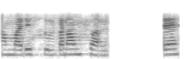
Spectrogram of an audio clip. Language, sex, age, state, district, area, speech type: Hindi, female, 30-45, Madhya Pradesh, Harda, urban, conversation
